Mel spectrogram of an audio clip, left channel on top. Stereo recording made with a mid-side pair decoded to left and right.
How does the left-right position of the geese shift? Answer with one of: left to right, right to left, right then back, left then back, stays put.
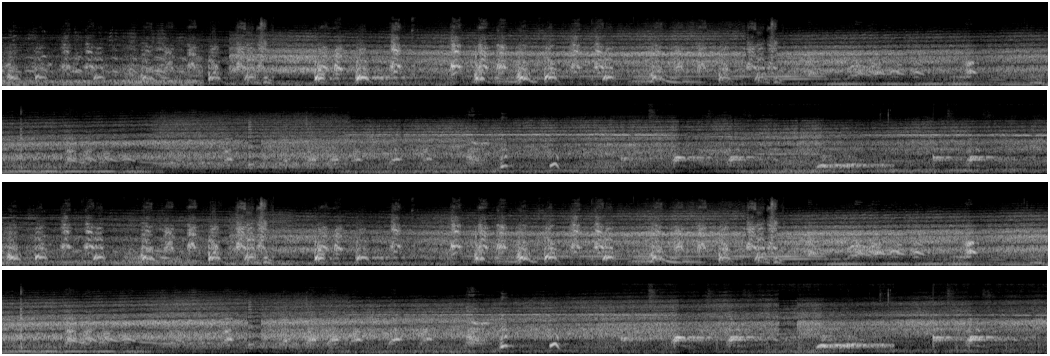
left to right.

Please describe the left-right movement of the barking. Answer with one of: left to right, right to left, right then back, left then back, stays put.
left then back.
